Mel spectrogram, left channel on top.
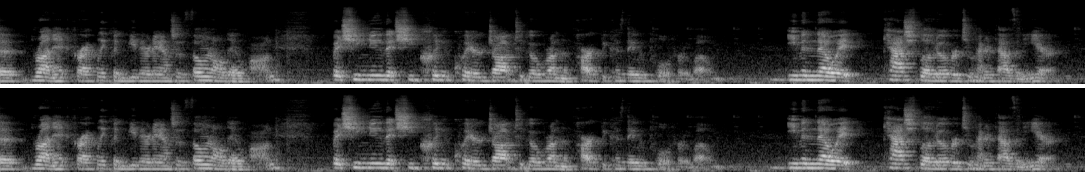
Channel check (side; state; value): both; identical; correlation 1.00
